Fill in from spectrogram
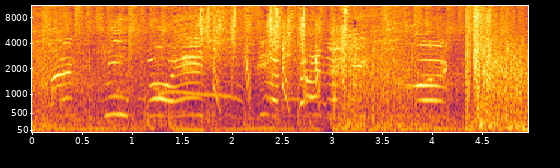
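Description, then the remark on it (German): A dense, continuous barrage of rocket and gun fire starting up again, with whistling streaks sliding up and down over sharp cracks, heavy booms and a constant low rumble, loud throughout. “Das Raketenfeuer beginnt wieder.”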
